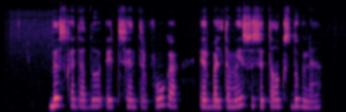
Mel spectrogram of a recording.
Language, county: Lithuanian, Telšiai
